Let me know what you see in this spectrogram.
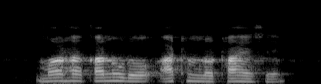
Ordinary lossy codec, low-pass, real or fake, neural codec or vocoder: Opus, 24 kbps; 7.2 kHz; real; none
